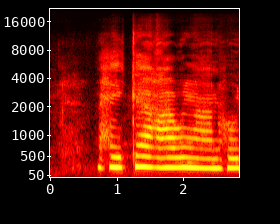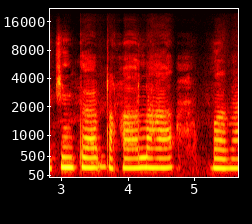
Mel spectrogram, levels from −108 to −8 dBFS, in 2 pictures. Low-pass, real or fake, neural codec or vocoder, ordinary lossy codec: 19.8 kHz; fake; codec, 44.1 kHz, 7.8 kbps, Pupu-Codec; none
